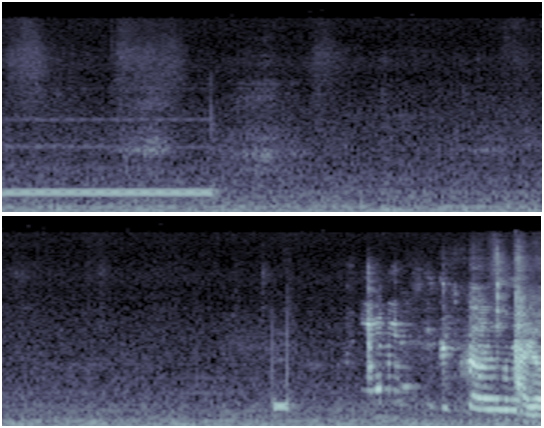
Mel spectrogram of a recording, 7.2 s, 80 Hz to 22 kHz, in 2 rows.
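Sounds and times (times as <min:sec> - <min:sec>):
steady phone dial tone: 0:00.0 - 0:01.4
low hum: 0:00.0 - 0:07.1
speech: 0:06.8 - 0:07.1.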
